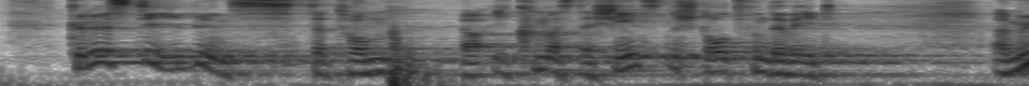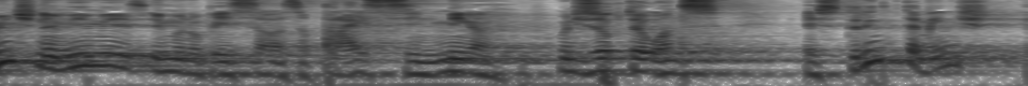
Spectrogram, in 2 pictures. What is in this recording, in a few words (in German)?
bayerisches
